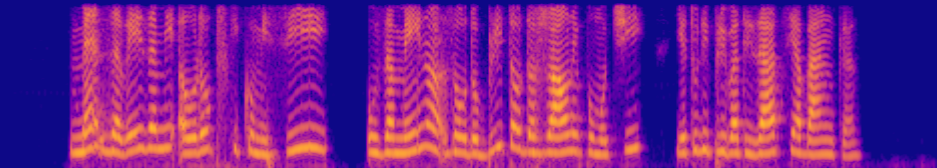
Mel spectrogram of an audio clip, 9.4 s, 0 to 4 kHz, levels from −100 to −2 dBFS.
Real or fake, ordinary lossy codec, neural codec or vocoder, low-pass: fake; none; codec, 16 kHz, 0.4 kbps, LongCat-Audio-Codec; 3.6 kHz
